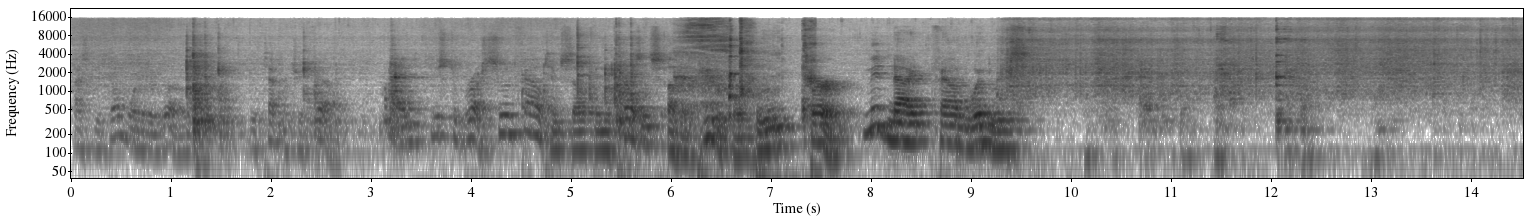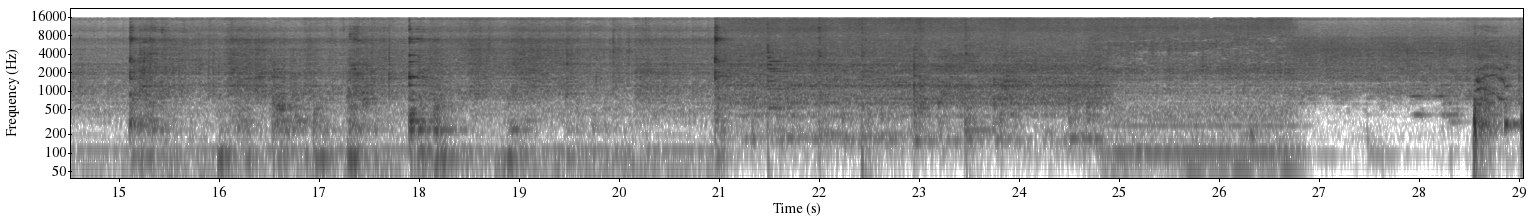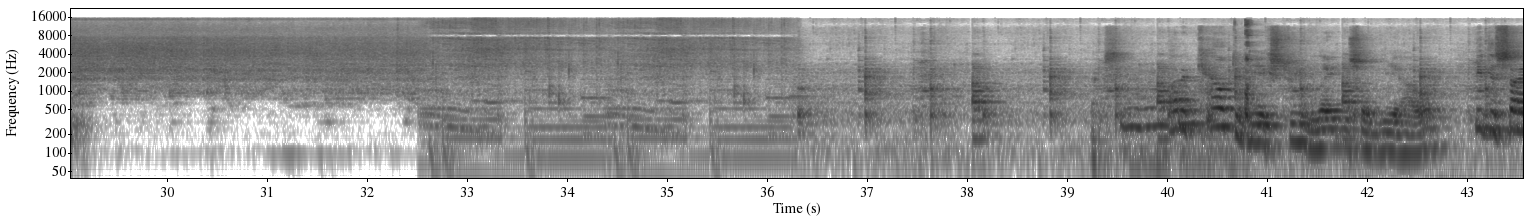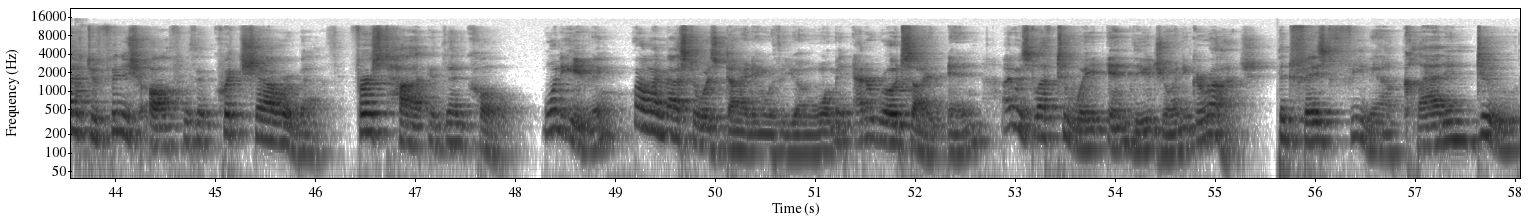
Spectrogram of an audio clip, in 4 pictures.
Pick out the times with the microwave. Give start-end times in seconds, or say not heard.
not heard.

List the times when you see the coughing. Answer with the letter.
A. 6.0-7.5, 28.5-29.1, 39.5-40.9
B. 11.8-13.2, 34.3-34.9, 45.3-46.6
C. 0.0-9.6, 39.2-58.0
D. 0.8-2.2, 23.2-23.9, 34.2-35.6
A.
